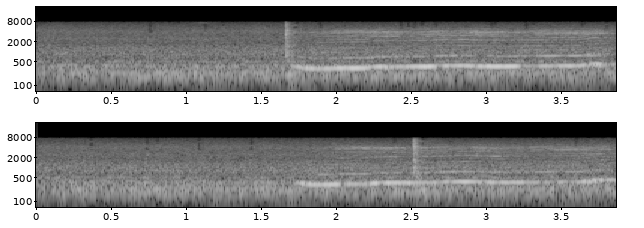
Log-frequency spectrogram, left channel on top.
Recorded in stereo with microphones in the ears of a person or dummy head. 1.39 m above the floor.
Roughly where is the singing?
Left.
